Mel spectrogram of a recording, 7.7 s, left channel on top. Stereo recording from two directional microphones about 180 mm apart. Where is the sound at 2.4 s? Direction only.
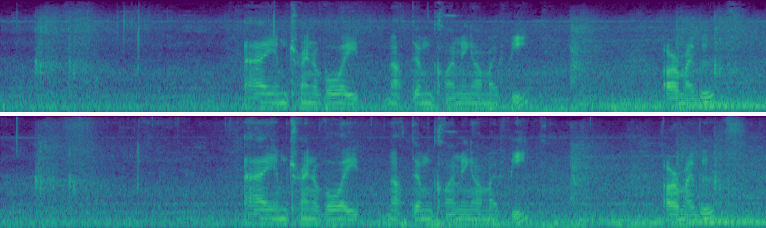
5° right (ahead or behind).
